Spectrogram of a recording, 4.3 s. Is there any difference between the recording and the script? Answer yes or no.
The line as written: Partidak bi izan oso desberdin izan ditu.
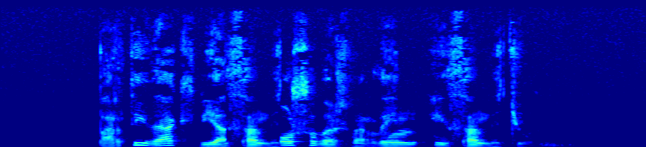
no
